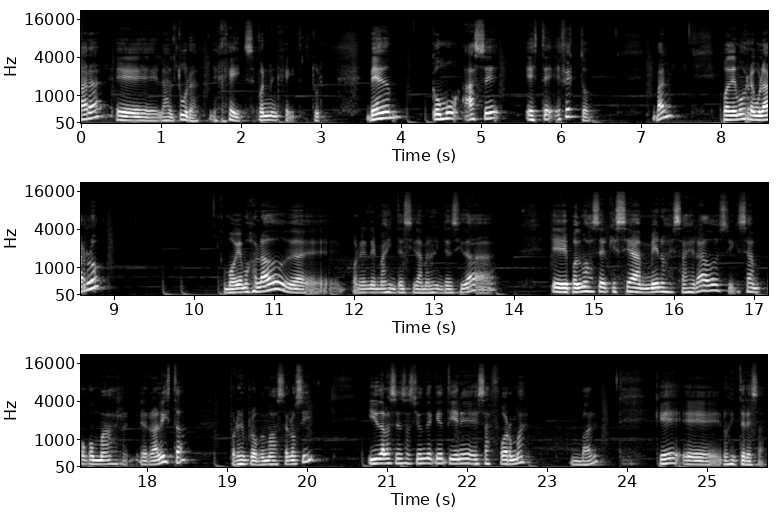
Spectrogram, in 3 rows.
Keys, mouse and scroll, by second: 2.9-3.3 scroll up 1, 3.3-3.9 scroll down 1, 3.9 scroll down 1, 4.5 middle click, 7.2-7.6 scroll down 3, 7.6 middle click, 8.1-8.5 scroll up 4, 8.8 middle click, 9.8 click, 16.2 click, 20.5-21.9 scroll down 2, 21.0 middle click, 24.4-24.9 scroll down 1, 24.9 middle click, 24.9 scroll down 2.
